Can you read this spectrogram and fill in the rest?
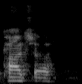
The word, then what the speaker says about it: Pacha: Pancha? There's an N? Pacha. I must have misspelled it. – No, it's Pacha. – Pancha. – P-A-C-H-A, yeah.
